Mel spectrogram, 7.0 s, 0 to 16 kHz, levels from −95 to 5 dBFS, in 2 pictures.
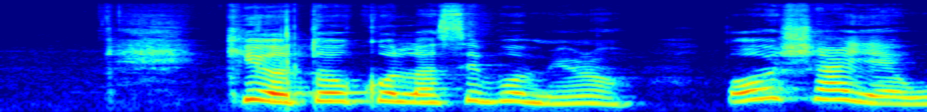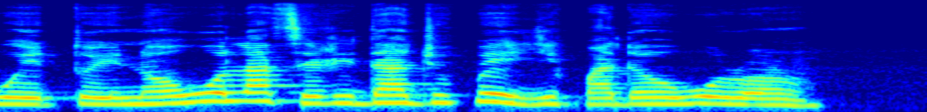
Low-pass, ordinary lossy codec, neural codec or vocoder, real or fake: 14.4 kHz; none; none; real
